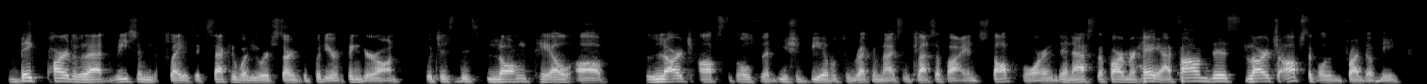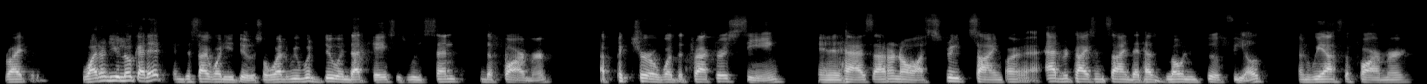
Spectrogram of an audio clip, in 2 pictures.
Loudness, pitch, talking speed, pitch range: -19 LUFS, 120 Hz, 230 wpm, 110-130 Hz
